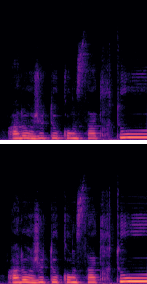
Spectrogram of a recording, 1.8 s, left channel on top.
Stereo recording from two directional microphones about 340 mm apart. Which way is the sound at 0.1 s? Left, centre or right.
Right.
